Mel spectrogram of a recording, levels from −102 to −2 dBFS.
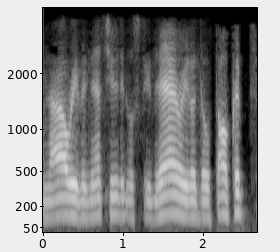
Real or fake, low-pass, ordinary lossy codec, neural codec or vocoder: fake; 3.6 kHz; MP3, 24 kbps; codec, 16 kHz, 0.5 kbps, FunCodec, trained on Chinese and English, 25 frames a second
